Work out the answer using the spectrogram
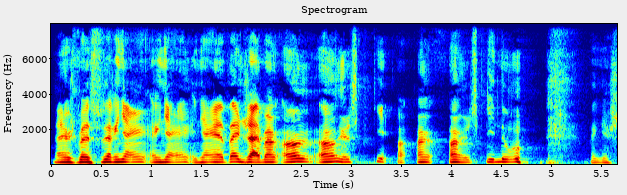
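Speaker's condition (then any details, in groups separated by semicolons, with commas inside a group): Cerebral palsy; cerebral palsy mainly affecting nervous system, uses crutches, past operation with lost lower-body feeling afterward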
